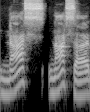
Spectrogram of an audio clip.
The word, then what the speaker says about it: Nasa: It says on a snowy winter night, NASA, and it's spelled like NASA, like NASA, Nasa Yuzaki, a boy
